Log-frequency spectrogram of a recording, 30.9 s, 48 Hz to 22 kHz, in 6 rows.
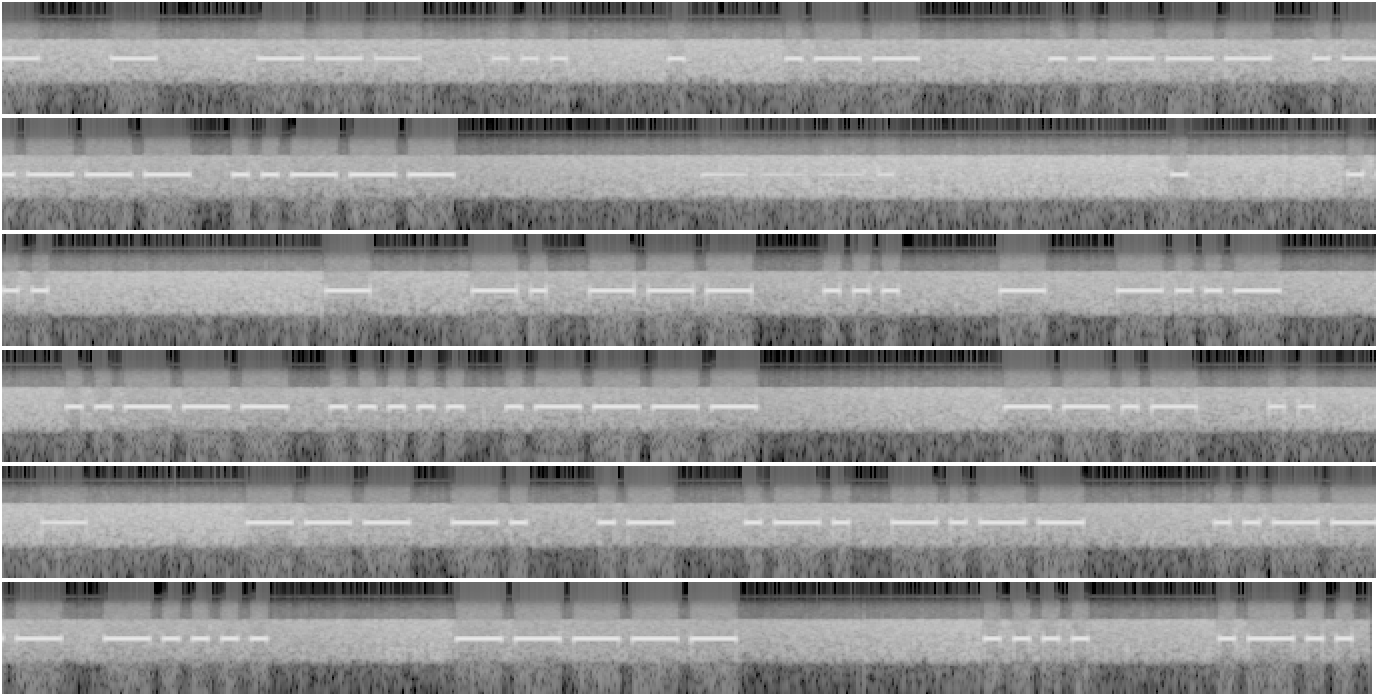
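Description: Morse code (CW) from the Russian military station known as The Squeaky Wheel, received on shortwave at 5361 kHz. A single steady-pitched beep is keyed on and off in dots and dashes over constant receiver static, spelling out coded message words and numbers with a few short pauses between groups.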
